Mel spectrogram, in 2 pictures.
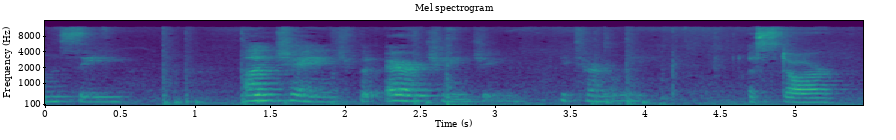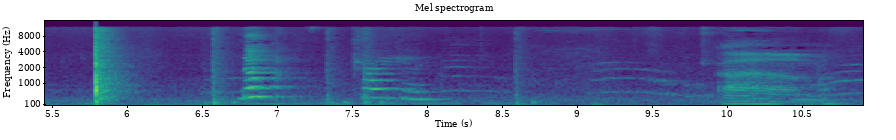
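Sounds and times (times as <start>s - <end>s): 
speech: 0.0s - 0.7s, 1.3s - 5.4s, 6.7s - 8.2s, 10.0s - 10.8s
person imitating a cat with a drawn-out mid-pitched meowing cry: 9.2s - 10.8s.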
